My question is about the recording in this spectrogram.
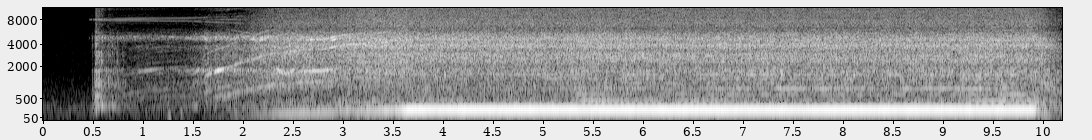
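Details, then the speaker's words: Volantex/Lanyu ASW-28 V2 sailplane with a replacement ESC, bench test after reseating it about half a millimetre. Smooth steady high whine with a clean shutoff; maximum current 26.44 A, judged reasonable. Healthy. "26.4 four amps of maximum current and that's reasonable"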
